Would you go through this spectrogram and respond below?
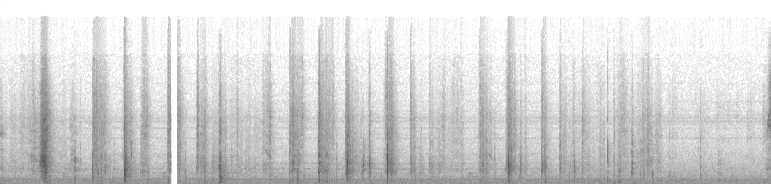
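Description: Playing cards being shuffled and one drawn from a deck: faint, scattered soft ticks and light flicks at an irregular pace, quiet and close in a still room.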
